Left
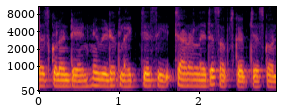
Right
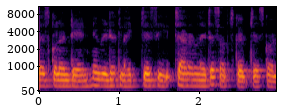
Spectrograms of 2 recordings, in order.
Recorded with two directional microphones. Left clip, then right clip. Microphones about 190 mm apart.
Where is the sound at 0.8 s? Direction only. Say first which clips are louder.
Left 5 dB; 25° left (ahead or behind).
